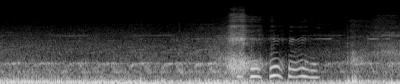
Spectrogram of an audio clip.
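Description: Yamaha MT-07's 689 cc parallel-twin engine running with a steady low rumble as the bike slows in traffic.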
